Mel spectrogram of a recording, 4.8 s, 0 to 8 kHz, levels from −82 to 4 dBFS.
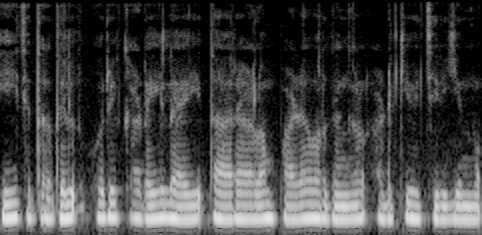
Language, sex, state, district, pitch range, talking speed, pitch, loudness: Malayalam, male, Kerala, Kollam, 130-140 Hz, 85 wpm, 135 Hz, -13 LUFS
